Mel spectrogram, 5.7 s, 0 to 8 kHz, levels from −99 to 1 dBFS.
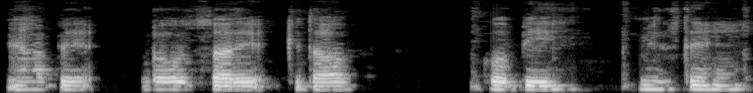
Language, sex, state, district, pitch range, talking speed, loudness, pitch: Hindi, male, Jharkhand, Jamtara, 120-130 Hz, 85 wpm, -20 LUFS, 125 Hz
